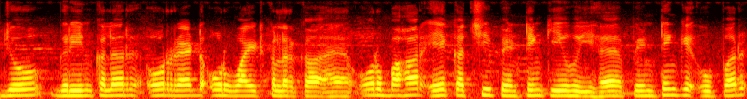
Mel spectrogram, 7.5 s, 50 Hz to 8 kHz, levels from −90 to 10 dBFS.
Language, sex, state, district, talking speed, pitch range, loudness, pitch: Hindi, male, Punjab, Fazilka, 170 wpm, 150-165 Hz, -14 LUFS, 160 Hz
